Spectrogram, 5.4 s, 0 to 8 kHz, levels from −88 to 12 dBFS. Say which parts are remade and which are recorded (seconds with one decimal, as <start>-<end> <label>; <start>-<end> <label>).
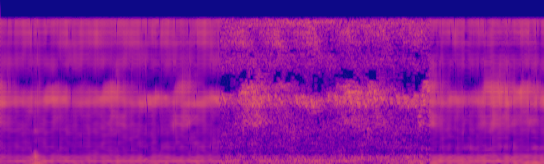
0.0-2.2 remade; 2.2-4.3 recorded; 4.3-5.4 remade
